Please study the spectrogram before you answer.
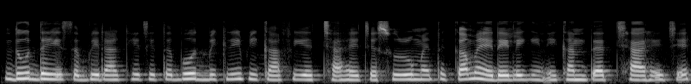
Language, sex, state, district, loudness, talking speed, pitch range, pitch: Maithili, female, Bihar, Purnia, -17 LUFS, 235 wpm, 215-235 Hz, 225 Hz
